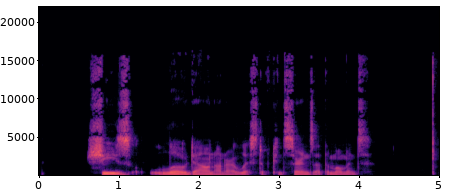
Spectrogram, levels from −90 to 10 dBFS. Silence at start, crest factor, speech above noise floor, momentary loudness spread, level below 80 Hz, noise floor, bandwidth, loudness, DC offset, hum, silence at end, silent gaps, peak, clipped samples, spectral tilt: 0.6 s; 20 dB; over 59 dB; 14 LU; -62 dBFS; under -90 dBFS; 16 kHz; -31 LUFS; under 0.1%; none; 0.05 s; none; -12 dBFS; under 0.1%; -4 dB/octave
